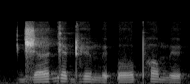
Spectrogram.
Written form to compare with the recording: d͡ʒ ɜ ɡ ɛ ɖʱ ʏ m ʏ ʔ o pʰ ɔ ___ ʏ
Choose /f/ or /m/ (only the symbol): m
